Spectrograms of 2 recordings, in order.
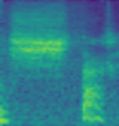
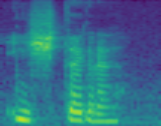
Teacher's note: Reparem aqui no som sh, antes do T, como em estar.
